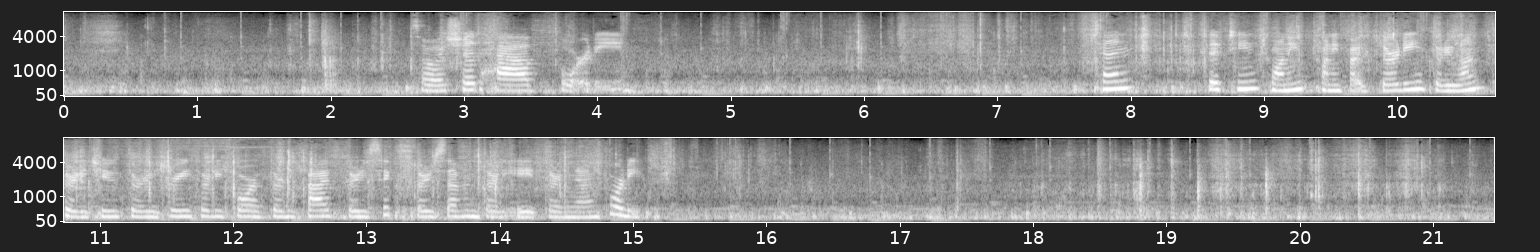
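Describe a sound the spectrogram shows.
Paper bills rustle and crinkle as they are counted by hand.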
